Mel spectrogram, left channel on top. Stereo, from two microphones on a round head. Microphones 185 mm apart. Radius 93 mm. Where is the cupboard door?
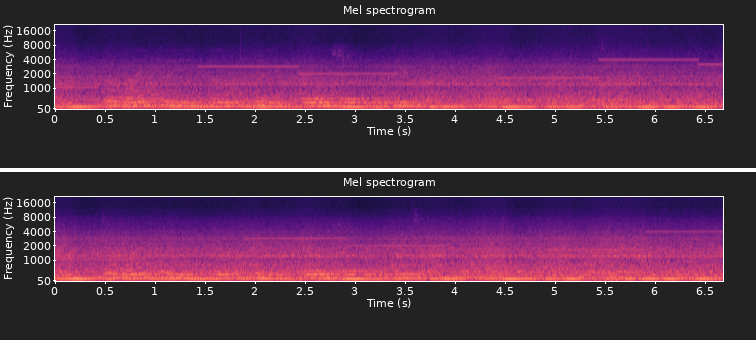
No cupboard door in this recording.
